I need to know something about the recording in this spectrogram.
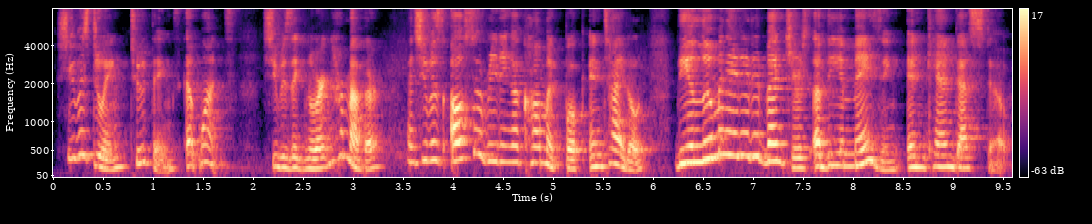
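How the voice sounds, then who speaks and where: A woman reading a children's book aloud as a storyteller, with expressive, dramatic emphasis. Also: a little high, normal speed, hardly any pauses.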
